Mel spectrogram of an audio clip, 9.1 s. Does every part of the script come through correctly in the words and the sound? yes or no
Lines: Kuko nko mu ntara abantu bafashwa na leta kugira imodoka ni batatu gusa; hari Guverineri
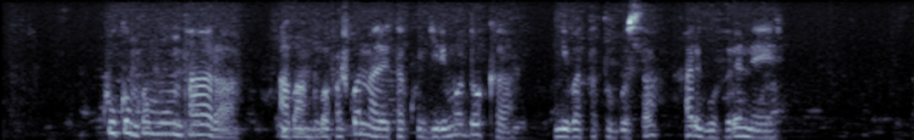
yes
